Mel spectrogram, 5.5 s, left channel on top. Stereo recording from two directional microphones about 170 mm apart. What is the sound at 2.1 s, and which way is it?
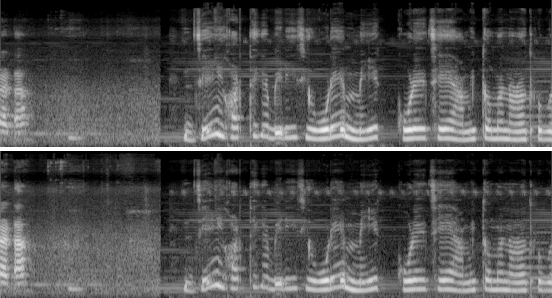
Speech, 15° left (ahead or behind).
